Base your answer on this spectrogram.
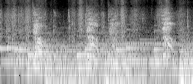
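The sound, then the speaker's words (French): A dog barks three times in short, evenly spaced yelps over a steady humming background, moderately loud. “Il a vu son chien à ses côtés.”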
